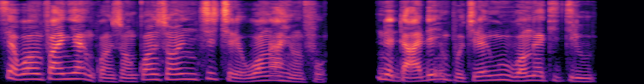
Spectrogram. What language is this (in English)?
Akan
